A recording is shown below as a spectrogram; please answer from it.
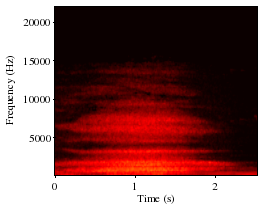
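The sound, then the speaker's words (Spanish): A deep breath drawn in through the nose and released through the mouth during a relaxation exercise, heard as one soft, airy rush that swells and then fades, with no talk. “Inhala profundo por tu nariz. Y por tu boca exhala soltando.”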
